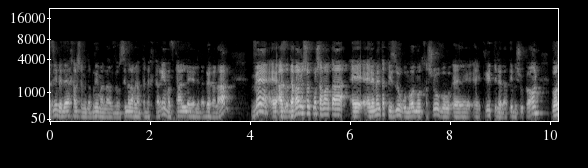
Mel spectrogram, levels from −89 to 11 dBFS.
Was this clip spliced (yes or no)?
no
